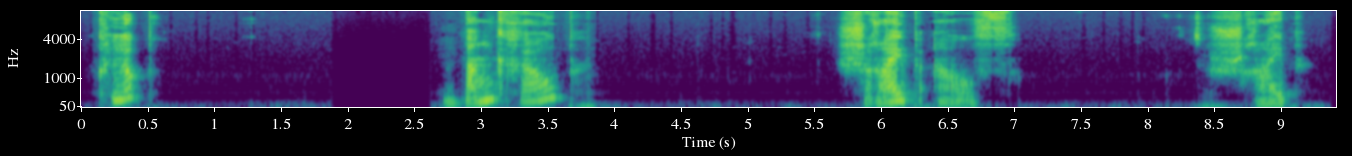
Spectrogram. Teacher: nearly all of these had the P sound rather than the b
